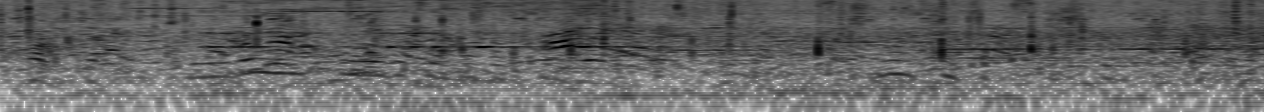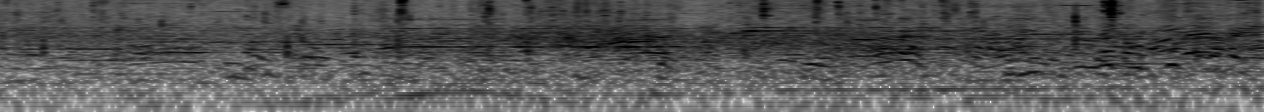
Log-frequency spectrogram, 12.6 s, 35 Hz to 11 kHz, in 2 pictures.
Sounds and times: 0.0s everyone is walking 12.6s

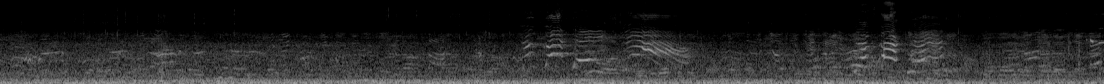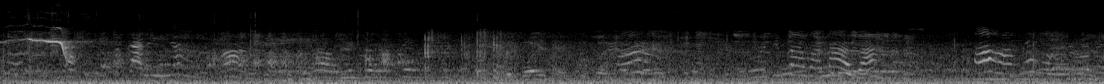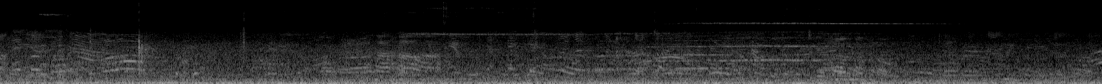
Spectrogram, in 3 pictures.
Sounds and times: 12.6s young people are practicing skateboard and dance 17.8s

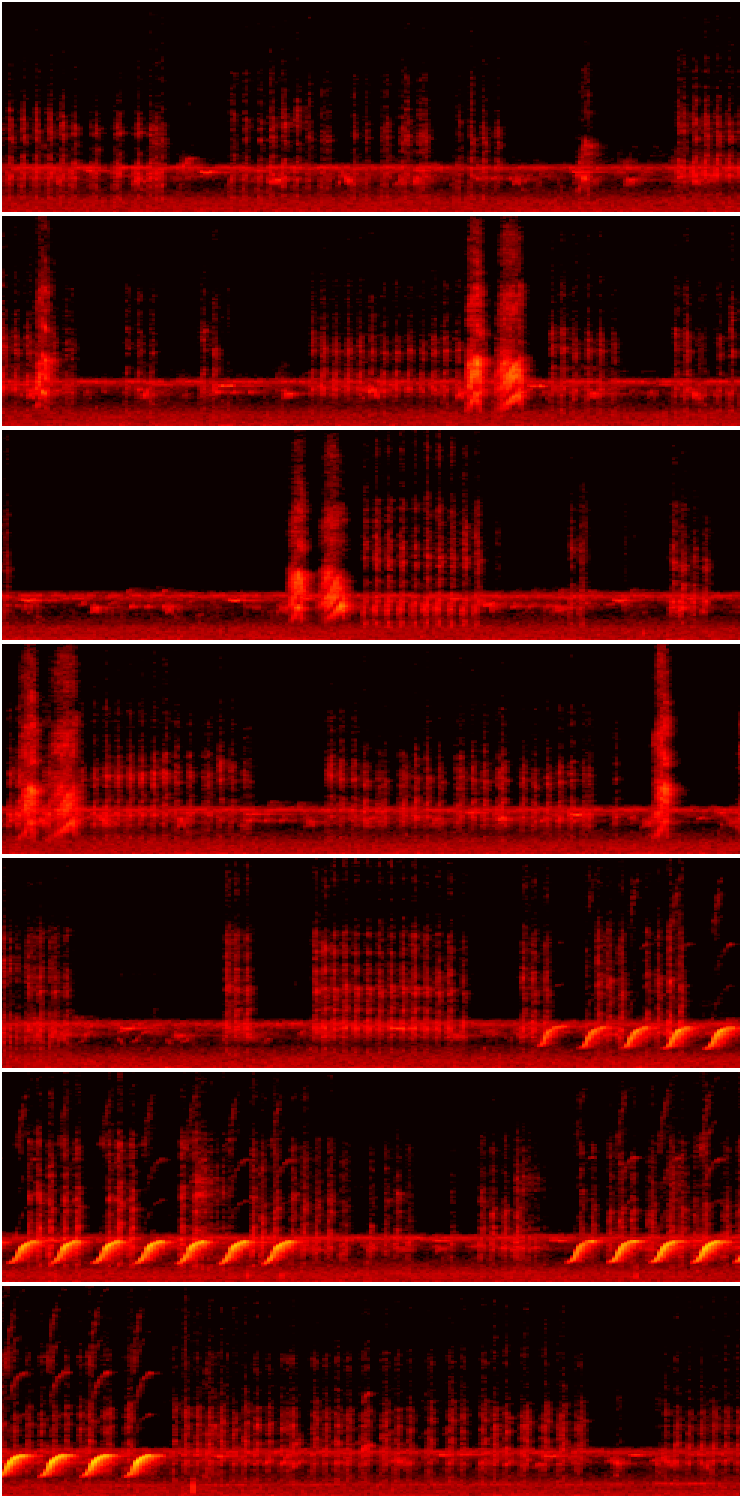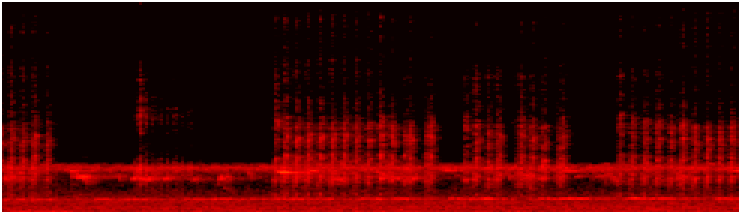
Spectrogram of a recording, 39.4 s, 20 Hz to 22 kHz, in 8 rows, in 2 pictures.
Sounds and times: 0.0s Insect noise 39.3s
27.8s Various bird calls 34.7s

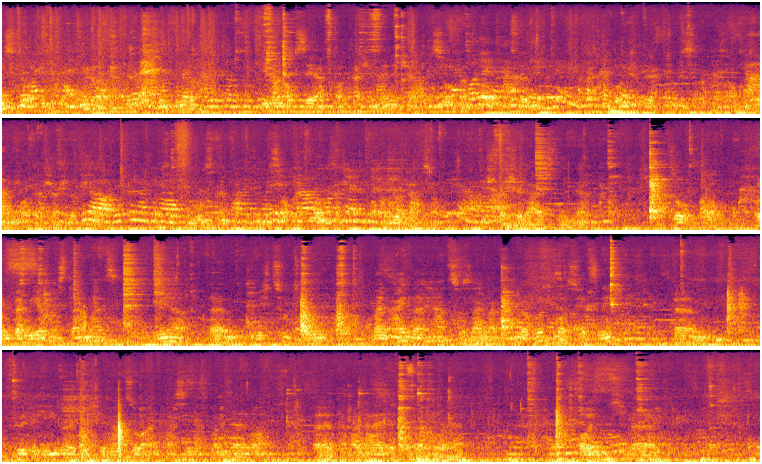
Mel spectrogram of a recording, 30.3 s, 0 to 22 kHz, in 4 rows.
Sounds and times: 0.0s conversation on the table near by 30.3s

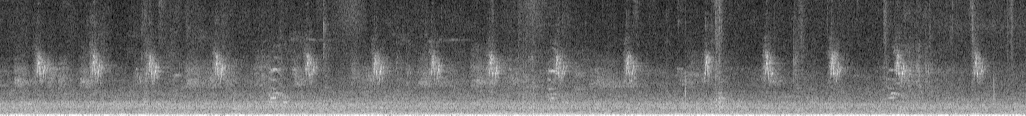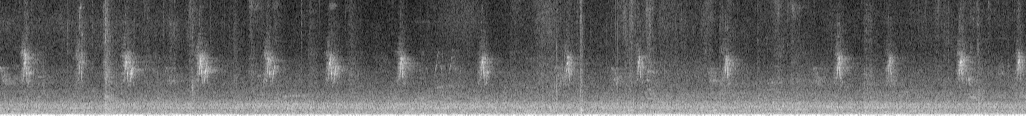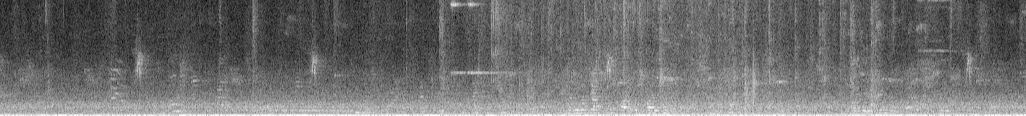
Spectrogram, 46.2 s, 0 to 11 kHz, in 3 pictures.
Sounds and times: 0.0s boats 46.1s
36.8s Bikes 46.1s

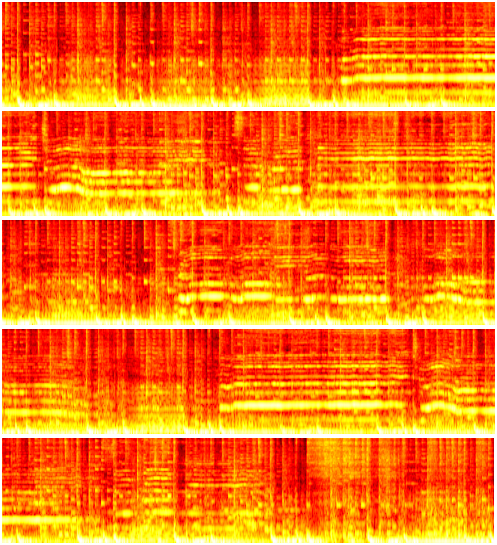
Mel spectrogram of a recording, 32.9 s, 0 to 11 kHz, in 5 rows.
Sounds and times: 4.4s singer 14.5s
15.4s singer 31.0s

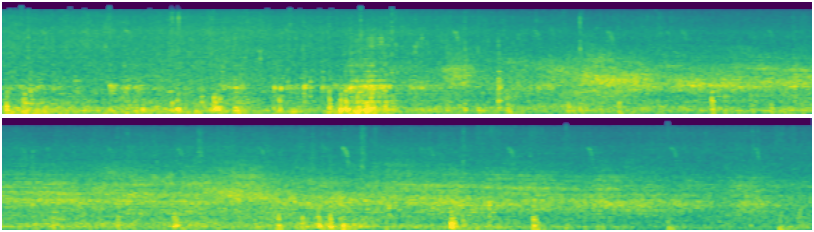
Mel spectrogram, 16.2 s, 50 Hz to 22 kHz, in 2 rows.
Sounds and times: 0.0s old metal signpost 16.2s
0.0s wind in the vegetation 16.2s

